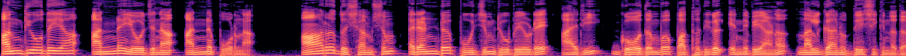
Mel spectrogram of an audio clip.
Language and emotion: Malayalam, neutral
